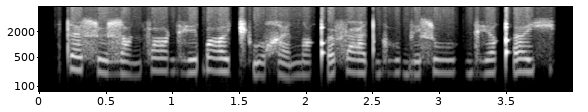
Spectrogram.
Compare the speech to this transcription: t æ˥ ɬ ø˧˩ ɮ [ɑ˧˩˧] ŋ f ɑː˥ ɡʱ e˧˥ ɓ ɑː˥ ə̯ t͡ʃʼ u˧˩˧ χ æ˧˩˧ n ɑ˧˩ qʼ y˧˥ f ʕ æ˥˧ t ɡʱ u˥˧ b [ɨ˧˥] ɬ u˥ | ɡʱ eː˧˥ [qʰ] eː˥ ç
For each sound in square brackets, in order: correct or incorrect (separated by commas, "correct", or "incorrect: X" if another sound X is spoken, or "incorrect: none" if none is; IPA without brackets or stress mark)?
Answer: correct, incorrect: e˧˥, incorrect: qʼ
